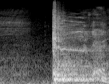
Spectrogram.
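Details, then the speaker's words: Adult man, a preacher with a current cough that makes his voice hoarse, during a mosque lecture: after a moment of quiet, a single abrupt, forceful cough. "ibu-ibu yang dirahmati Allah Subhanahu Wa Ta'ala mohon maaf kalau suara saya sedikit agak kurang bagus karena lagi batuk"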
